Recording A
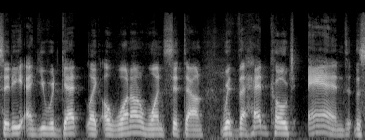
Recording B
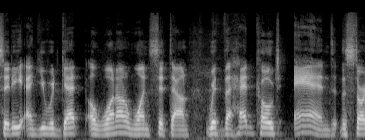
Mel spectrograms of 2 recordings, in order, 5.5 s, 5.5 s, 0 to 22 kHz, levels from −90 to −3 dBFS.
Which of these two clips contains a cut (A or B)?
B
